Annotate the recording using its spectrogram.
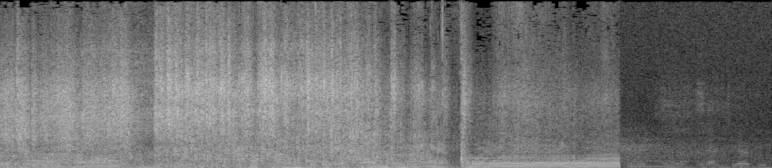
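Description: Gravel sprays and crunches under spinning tyres.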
